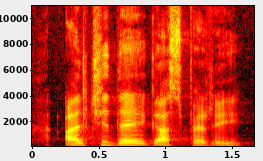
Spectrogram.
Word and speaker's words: Alcide de Gasperi: ...Alcide de Gasperi (okunuşu: Alçide de Gasperi), Altiero Spinelli (Altiero Sipinelli), ...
